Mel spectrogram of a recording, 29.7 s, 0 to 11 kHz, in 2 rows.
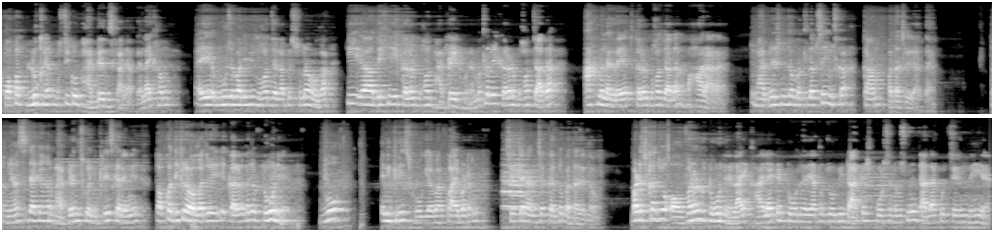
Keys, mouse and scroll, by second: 15.2-17.7 drag, 17.7 space, 18.1-21.5 ctrl+drag.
